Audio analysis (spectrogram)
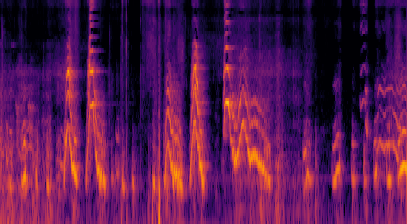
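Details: Cocker Spaniel yapping in high, clipped barks with rising and falling whiny tones, several in quick succession, then softer whimpering yelps near the end, mixed with people talking.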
